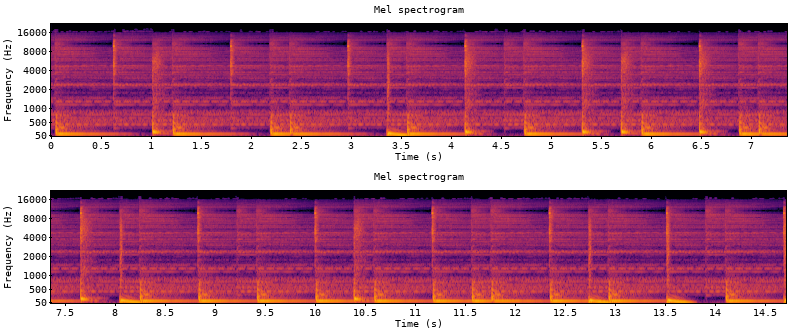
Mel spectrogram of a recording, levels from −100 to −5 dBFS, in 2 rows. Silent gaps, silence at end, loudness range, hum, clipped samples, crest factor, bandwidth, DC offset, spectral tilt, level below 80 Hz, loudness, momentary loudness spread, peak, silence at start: none; 0 s; 1 LU; none; under 0.1%; 22 dB; 17.5 kHz; under 0.1%; -4 dB/octave; -40 dBFS; -30 LUFS; 6 LU; -8 dBFS; 0 s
